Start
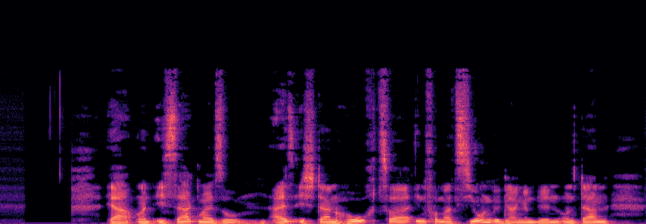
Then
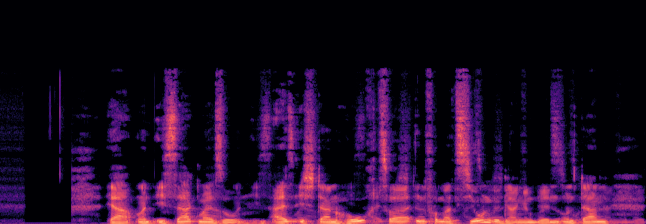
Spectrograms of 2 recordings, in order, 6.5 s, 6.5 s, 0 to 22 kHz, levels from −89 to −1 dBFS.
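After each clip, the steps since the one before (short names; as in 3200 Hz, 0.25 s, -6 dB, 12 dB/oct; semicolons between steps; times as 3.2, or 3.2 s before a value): feedback echo 0.946 s, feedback 29%, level -20 dB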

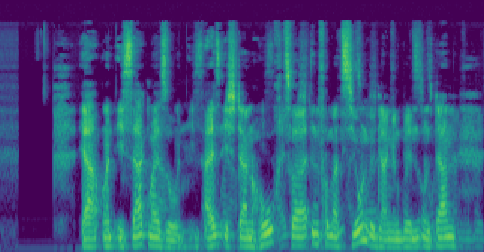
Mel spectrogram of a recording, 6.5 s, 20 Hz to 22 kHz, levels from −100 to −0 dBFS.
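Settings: tilt +3.5 dB/oct; gain -1 dB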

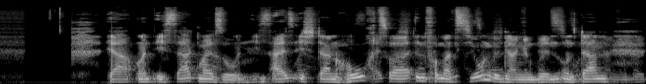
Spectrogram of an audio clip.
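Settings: compressor 4:1, threshold -27 dBFS, peak gain reduction 14 dB; gain +8 dB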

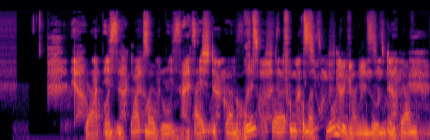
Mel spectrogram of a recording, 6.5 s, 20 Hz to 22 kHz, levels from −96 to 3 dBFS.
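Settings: bands offset in time highs, lows 0.19 s, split 1000 Hz; gain -6.5 dB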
